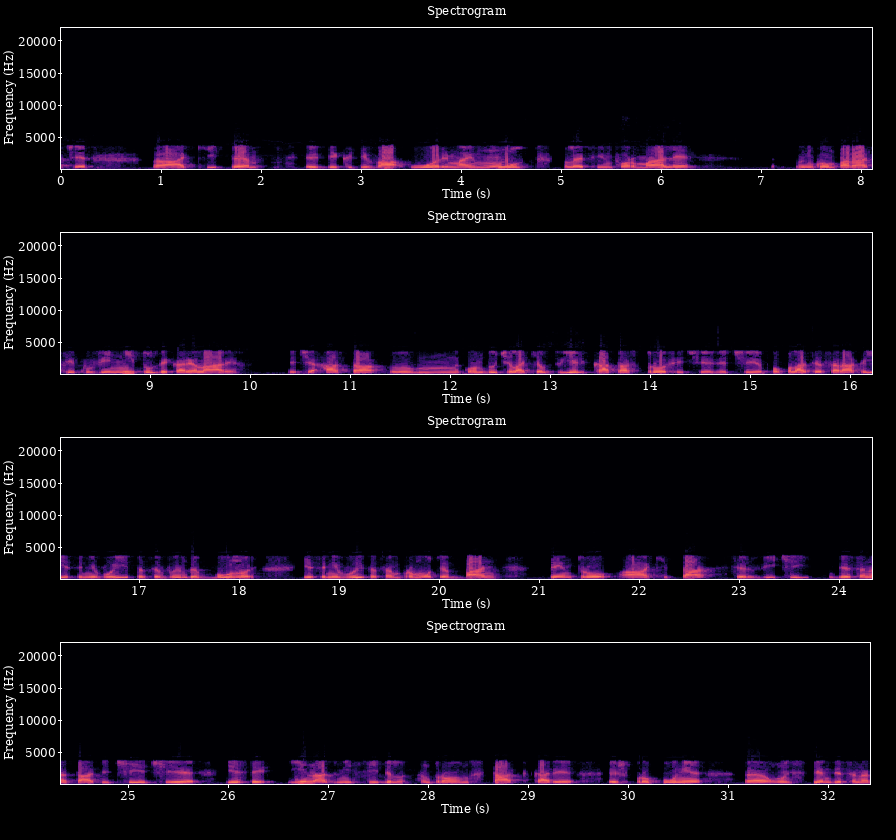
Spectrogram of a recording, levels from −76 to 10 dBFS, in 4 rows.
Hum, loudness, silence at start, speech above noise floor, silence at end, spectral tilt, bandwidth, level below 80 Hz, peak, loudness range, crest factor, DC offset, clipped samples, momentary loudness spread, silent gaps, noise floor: none; -21 LUFS; 0 s; 40 dB; 0 s; -3 dB/octave; 4.6 kHz; -66 dBFS; -8 dBFS; 2 LU; 14 dB; under 0.1%; under 0.1%; 9 LU; none; -61 dBFS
